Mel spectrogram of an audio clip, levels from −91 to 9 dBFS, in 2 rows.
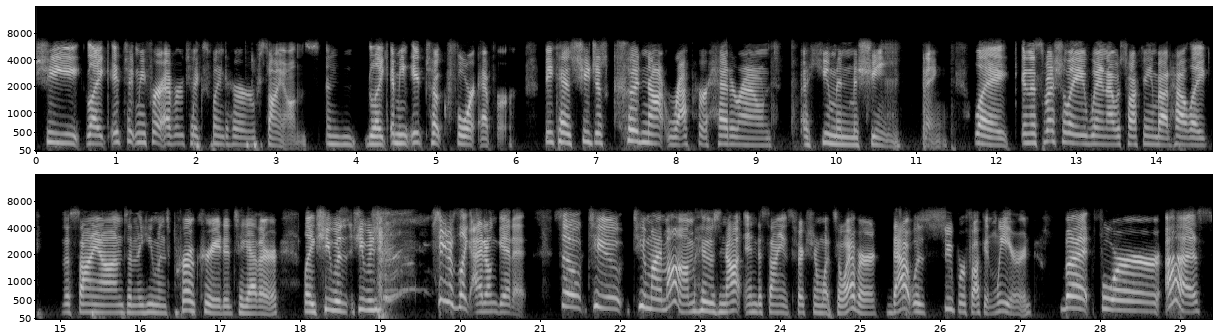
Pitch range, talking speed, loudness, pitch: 195-245 Hz, 160 wpm, -17 LUFS, 210 Hz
